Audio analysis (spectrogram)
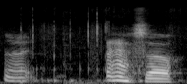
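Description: Unhurried young man, gaming host. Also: a little high, slight background noise. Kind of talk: casual gameplay commentary and banter.

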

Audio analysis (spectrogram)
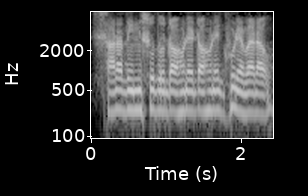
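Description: A bossy, gullible cartoon wife played by a woman with a fairly high voice. She speaks a rural western Bengal dialect in a theatrical, scolding way, as in a broad domestic comedy. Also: flat delivery, moderate pace, a bit bright, natural voice. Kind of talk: comic cartoon dialogue.

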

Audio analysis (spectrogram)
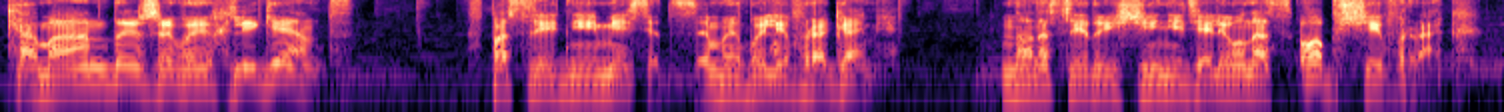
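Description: Cartoon dub: man playing a measured, proud rival captain, mid voice, faint music. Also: medium pitch, lively intonation, fairly bright tone, lightly acted. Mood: formal.

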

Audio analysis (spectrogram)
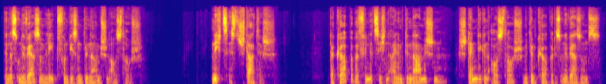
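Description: A man reading a self-help audiobook as narrator, in measured, deliberate phrasing. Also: low-pitched, breathy edge.

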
